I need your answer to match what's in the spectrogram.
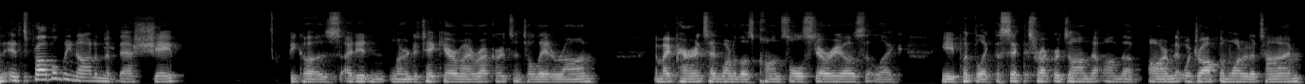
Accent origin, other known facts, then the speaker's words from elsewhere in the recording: Quincy, Massachusetts, United States; I grew up in Quincy, and the local once a week town paper was the Quincy Sun.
